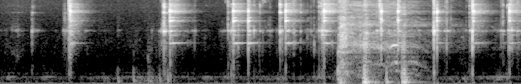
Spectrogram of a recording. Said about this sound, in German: Ich stoße mit dir an. Ne? Prost, Prost.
